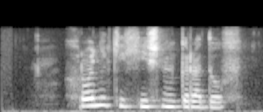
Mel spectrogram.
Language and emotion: Russian, neutral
